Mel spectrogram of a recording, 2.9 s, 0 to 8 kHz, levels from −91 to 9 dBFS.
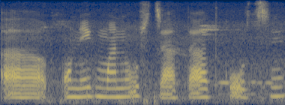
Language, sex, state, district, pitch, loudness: Bengali, female, West Bengal, Dakshin Dinajpur, 235 Hz, -18 LUFS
